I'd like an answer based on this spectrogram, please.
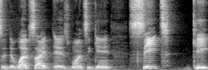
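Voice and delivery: slow, deliberate, spelled-out delivery.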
